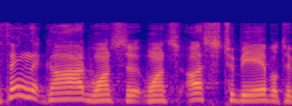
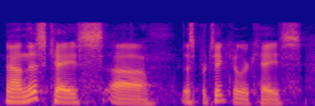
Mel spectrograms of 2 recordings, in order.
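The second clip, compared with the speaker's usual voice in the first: usual speaking voice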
